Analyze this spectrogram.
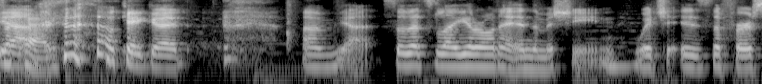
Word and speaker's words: La Llorona: Okay, so it's La Llorona.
